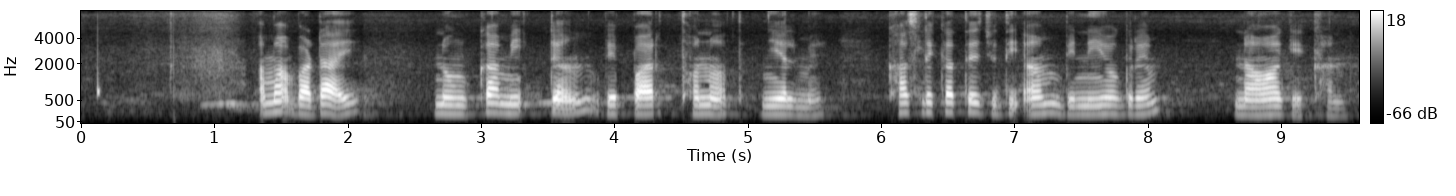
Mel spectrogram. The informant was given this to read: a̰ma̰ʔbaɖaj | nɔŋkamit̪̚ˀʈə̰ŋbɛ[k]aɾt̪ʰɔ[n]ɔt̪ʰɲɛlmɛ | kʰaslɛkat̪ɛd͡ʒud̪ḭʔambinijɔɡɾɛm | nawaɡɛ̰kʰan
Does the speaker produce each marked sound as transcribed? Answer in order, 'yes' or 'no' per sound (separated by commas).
no, yes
